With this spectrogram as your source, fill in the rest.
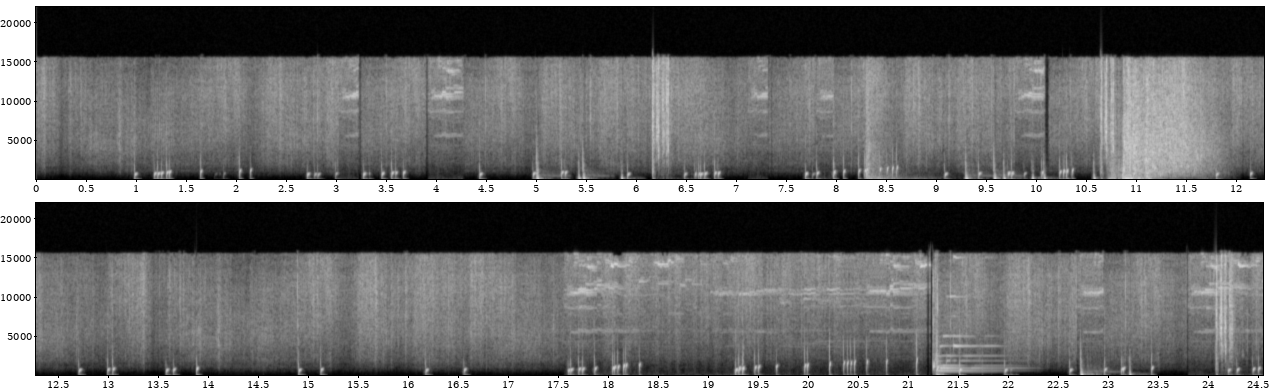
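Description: Quick rising electronic blips chime again and again in a game.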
